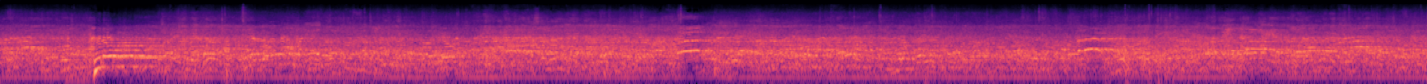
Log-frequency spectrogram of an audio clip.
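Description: A crowd of men chatters and shouts throughout, echoing in a large hall.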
